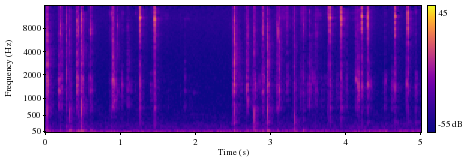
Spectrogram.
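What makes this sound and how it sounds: Fingertips press the keys of a Razer Tartarus Chroma plastic gaming keypad in quick typing, producing a run of short, dry, bright clicks with no ring. The taps come in irregular bursts, briefly pausing near the middle before resuming, over a faint steady low hum.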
